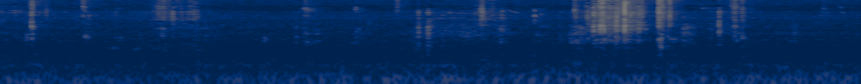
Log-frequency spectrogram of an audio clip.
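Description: A person chewing and biting food close to the microphone: small mouth clicks and a brief crunch about three seconds in, from a freshly fried puri that has turned a little hard and crisp.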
